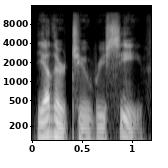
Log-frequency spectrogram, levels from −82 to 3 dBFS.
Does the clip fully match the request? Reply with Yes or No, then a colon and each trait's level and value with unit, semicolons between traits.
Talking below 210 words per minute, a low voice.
Yes: average, 200 wpm; low, 100 Hz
